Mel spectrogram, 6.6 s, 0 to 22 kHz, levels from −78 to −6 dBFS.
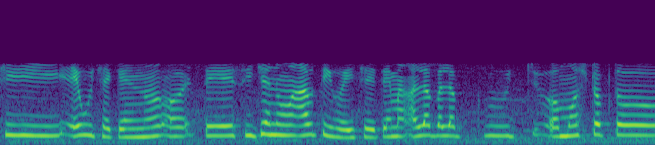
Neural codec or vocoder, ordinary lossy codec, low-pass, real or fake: none; none; 3.6 kHz; real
